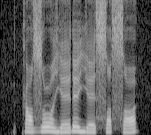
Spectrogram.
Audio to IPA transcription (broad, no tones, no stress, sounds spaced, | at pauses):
k ɑ zˤ u j ɛ ɾ ɛ j ɛ s ə sˤ ə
